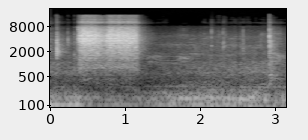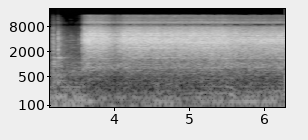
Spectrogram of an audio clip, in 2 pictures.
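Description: Power ratchet with a 3-inch extension and 13 mm deep socket spinning a bolt in two runs: a short burst just after the start, then a longer steady run from about three and a half seconds in.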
